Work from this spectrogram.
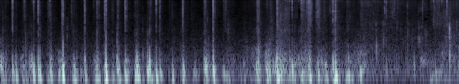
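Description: Long nails tap and scratch a small fabric handbag covered in sequins and beads, held over the microphones. A quick run of short, dry ticks and soft low thumps with crisp bright clicks blurs into a rustling, crinkly scratch before thinning out to lighter taps at the end.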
